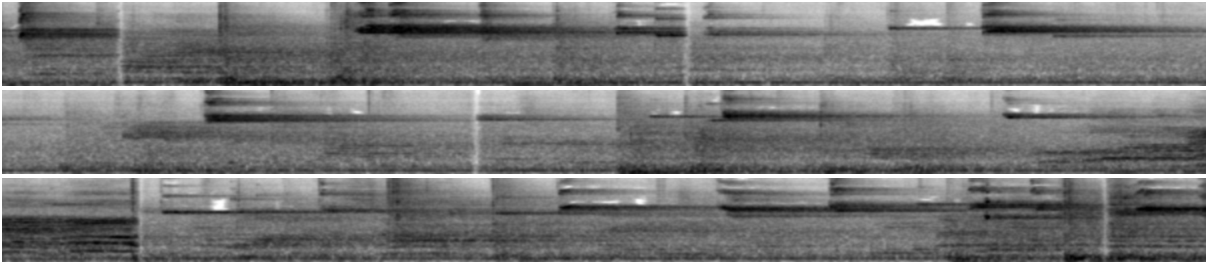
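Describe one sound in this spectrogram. Men shout and call out to each other during play.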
